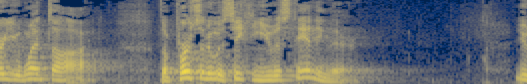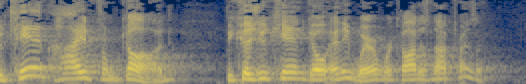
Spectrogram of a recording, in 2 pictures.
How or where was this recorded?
large echoing room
